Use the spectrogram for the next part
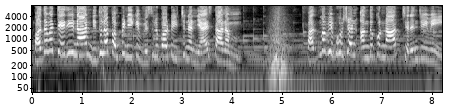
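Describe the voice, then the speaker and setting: A woman's voice: extremely high pitch, a bit bright. A woman presenting scripted news headlines and reports as a newsreader.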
